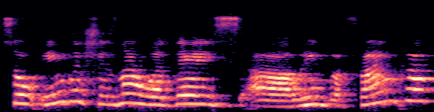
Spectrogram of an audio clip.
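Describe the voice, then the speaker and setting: A woman with a Serbian accent projects a raised voice in a bright, sharp tone. Her intonation is lively and her pace fairly slow. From Balkans (Serbian speaker). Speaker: English teacher. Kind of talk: lecture. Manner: hesitant with fillers.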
